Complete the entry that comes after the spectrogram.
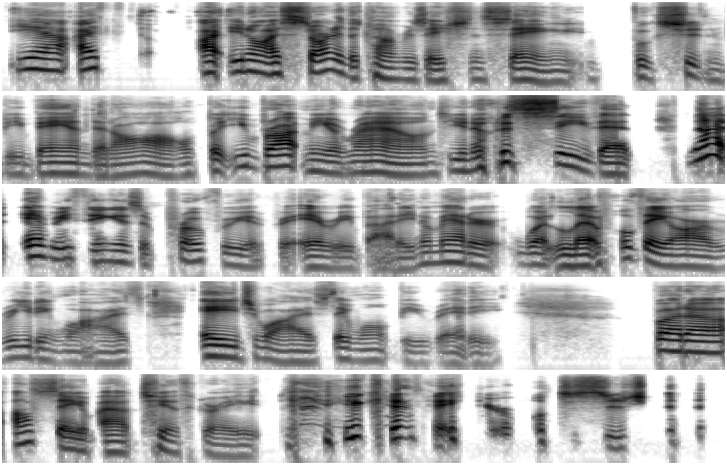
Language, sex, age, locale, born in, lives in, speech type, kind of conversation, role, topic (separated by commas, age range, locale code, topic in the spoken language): English, female, 60-64, en-US, United States, United States, conversation, unstructured, none, What is your opinion on schools banning certain books or topics?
